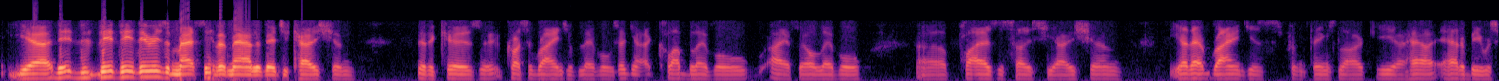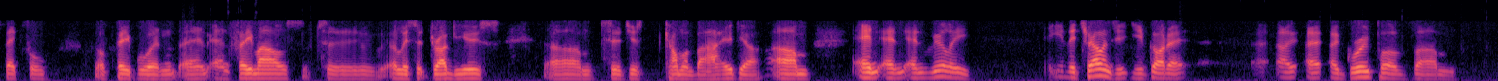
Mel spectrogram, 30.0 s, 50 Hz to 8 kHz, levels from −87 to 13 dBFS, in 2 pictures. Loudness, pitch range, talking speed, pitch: -19 LUFS, 115-125 Hz, 140 wpm, 115 Hz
